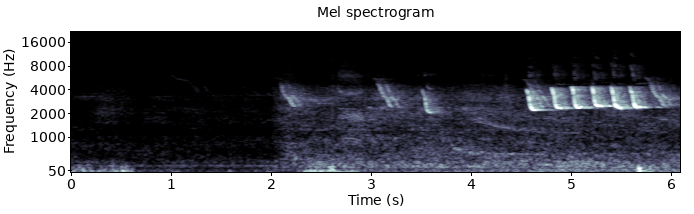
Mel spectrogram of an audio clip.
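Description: A songbird calling outdoors: a few single, quick down-slurred chirps from about two seconds in, then a fast run of about six down-slurred notes near the end.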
